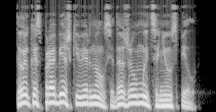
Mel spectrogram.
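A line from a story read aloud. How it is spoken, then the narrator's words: Calm answer. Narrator (Russian): спокойно ответил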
